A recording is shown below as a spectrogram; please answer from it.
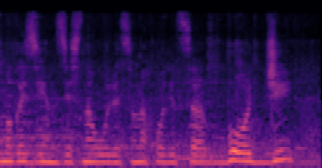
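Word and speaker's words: Boggi: здесь на улице находится боджи правильно читается Не боги тоже это производство Милана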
